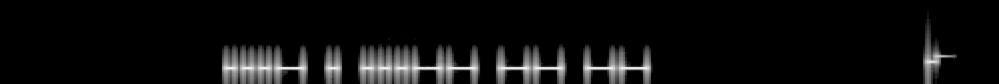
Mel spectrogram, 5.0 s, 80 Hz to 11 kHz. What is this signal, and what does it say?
Morse code, heard as a keyed tone, about 28 wpm, 700 Hz. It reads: VE3MM
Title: Call Signs - 28wpm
